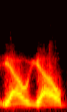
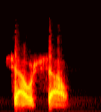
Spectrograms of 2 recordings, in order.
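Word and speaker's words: Llao Llao: In Spanish, that's pronounced Yao Yao, but in Argentine Spanish, it's Xiao Xiao.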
